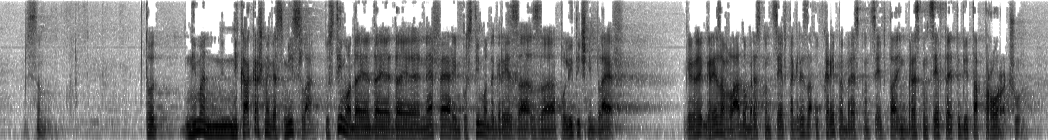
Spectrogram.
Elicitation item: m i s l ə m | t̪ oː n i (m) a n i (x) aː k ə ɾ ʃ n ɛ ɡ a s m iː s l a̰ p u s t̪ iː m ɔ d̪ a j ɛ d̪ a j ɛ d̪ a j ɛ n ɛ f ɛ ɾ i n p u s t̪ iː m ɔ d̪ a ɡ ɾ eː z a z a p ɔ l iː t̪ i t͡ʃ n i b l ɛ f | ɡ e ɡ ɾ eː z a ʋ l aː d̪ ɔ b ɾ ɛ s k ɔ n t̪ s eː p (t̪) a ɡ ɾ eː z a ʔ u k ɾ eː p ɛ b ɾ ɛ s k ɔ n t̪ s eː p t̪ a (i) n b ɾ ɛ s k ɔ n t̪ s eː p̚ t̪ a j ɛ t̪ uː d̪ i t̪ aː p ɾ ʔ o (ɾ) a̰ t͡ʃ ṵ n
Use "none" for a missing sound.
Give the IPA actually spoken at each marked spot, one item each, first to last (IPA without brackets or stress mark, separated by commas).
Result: m, k, t̪, i, ɾ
